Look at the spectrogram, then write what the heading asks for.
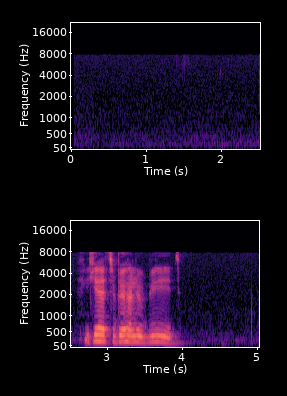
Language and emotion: Russian, positive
